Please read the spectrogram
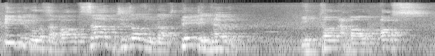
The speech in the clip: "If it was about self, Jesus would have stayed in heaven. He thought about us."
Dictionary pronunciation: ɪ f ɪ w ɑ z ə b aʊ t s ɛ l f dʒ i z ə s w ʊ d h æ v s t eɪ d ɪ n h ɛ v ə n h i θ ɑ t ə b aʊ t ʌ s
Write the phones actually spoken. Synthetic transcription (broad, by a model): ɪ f ɪ w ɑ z ə b aʊ t s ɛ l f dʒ i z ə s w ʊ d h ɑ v s t eɪ d ɪ n h ɛ v ə n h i t ɑ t ə b aʊ t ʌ s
